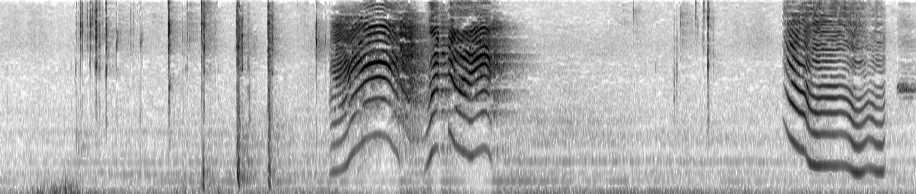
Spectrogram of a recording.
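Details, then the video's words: Indoor parrot giving a few clicks, then two loud, rising-and-falling harmonic squawks, a pause, and a final long squawk that drops in pitch, over a steady low room hum. "mummy bolta mithu ||papa bolne vala parrot || parrot talking"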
